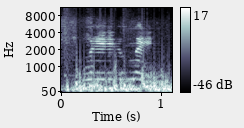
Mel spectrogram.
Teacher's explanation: itu ada bunyi agak tinggi yaitu bunyi yang dihasilkan dengan cara posisi lidah meninggi hampir sama dengan bunyi tinggi tetapi ini lidahnya agak mendekati langit-langit keras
